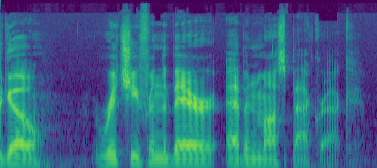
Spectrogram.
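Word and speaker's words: Ebon Moss-Bachrach: Richie from the bear Evan Moss backrack that's how he say his name to my knowledge I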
